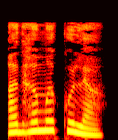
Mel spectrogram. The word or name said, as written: ಅಧಮಕುಲ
